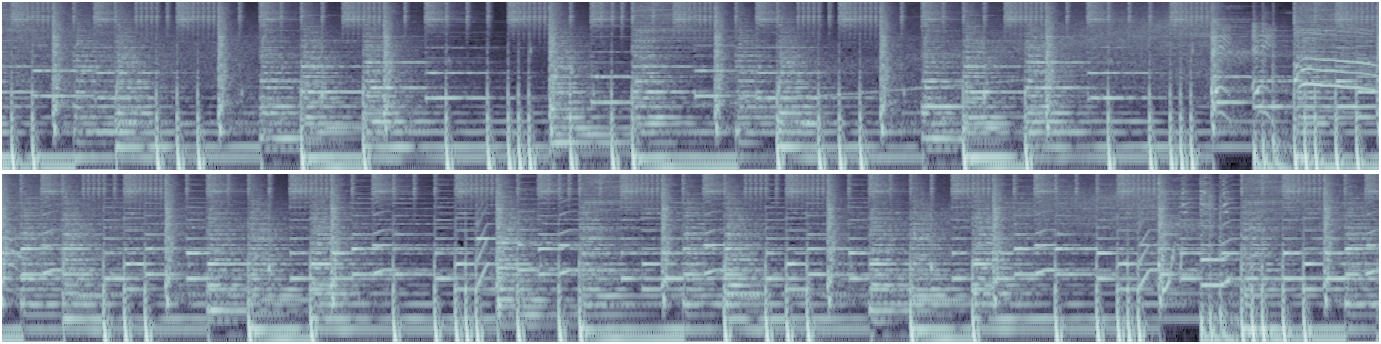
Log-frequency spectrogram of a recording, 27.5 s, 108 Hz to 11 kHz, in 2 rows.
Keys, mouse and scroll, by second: 1.1 `, 3.0-3.4 scroll up 1, 3.4 shift+middle drag, 3.7-4.3 shift+scroll up 4, 4.3 click, 4.8-8.0 scroll down 3, 9.4-9.9 scroll down 2, 9.9-11.5 scroll up 3, 11.5-12.1 scroll down 1, 12.1-12.4 shift+middle drag, 12.4-12.9 scroll up 4, 12.9 shift+middle drag, 13.0-14.0 scroll up 7, 14.0 click, 14.7 click, 15.0-15.5 scroll down 4, 15.5 q, 16.9-18.2 drag, 18.2-18.6 scroll up 5, 18.6 Tab, 19.7 ctrl+r, 21.1 alt+click, 21.9-22.9 shift+middle drag, 22.9-23.2 scroll up 1, 23.2 shift+d, 24.5 p, 25.1 Tab, 25.5 click, 25.8 z, 26.5 click.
